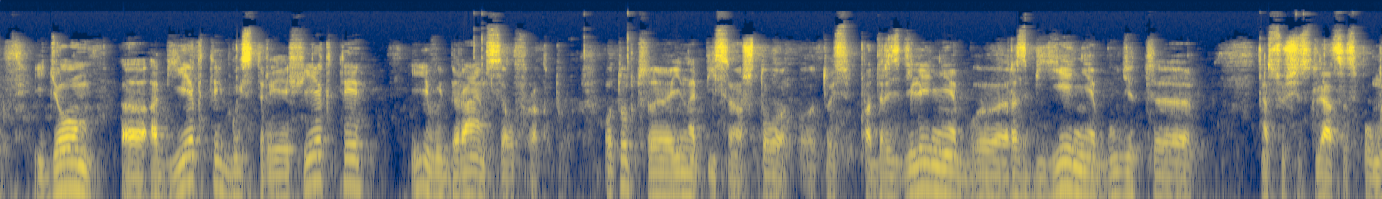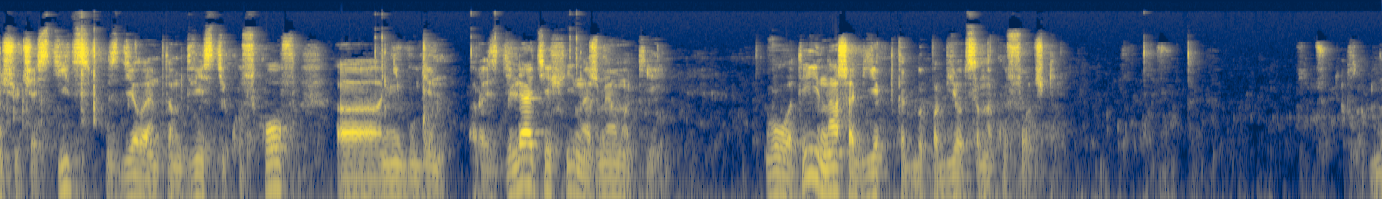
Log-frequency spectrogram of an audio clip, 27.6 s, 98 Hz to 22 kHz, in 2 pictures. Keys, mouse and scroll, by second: 14.1 KP_0.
